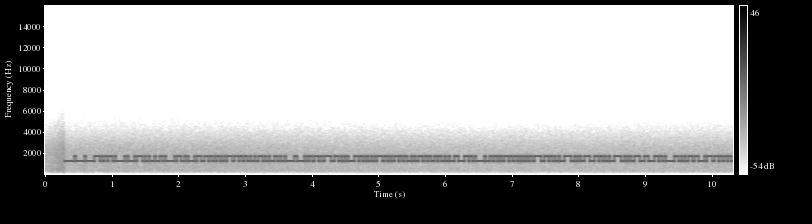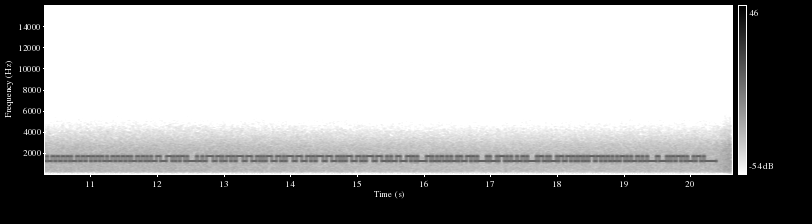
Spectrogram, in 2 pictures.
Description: RTTY (50 baud, 450 Hz shift), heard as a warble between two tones, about 1500 Hz centre. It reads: XE7ZXZ DE PA0VS TNX FER CALL. UR RST 569 569. NAME LUIGI LUIGI. QTH TORONTO TORONTO. HW? XE7ZXZ DE PA0VS KN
